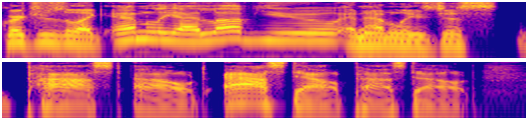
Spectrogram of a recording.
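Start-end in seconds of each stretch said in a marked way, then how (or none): 0.5-1.7 put-on high, drunk-sounding baby talk. Retelling a drunk cast member's line: imitating Gretchen's drunk baby talk. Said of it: "now this sounds like a baby".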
